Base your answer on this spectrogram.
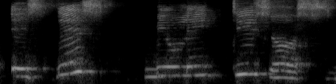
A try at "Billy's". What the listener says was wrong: Billy's. There's S. Billy's.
